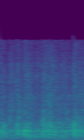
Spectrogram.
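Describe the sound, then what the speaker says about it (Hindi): A church congregation claps together during a Christmas sermon, a dense, steady wash of applause filling the short moment with no voices over it. "कि जने तो ताली मारिबा पे आरंभ करितला"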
